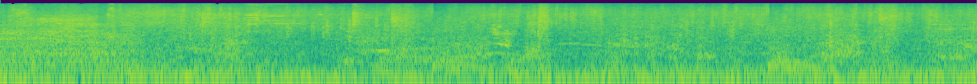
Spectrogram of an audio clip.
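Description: Swords clash and strike armour in a battle.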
